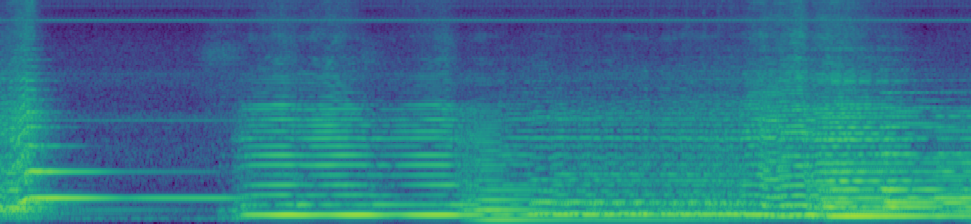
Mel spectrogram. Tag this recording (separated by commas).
playing double bass, Double bass, Music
